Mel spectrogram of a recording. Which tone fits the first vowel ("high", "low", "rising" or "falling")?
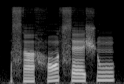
low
